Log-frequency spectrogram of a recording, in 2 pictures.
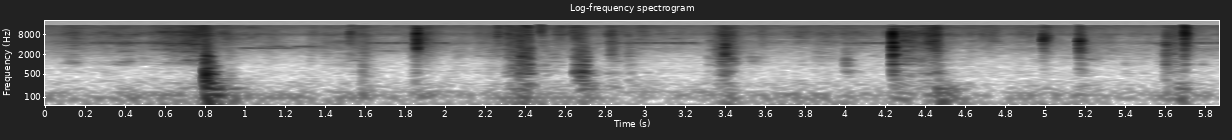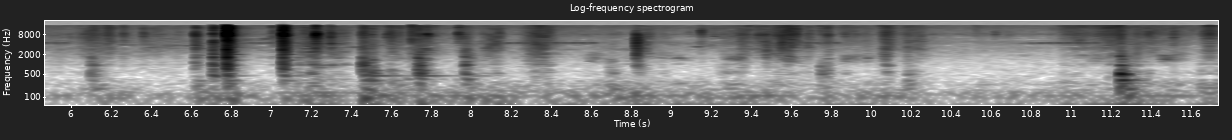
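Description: Bamboo poles knock and clatter against each other.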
